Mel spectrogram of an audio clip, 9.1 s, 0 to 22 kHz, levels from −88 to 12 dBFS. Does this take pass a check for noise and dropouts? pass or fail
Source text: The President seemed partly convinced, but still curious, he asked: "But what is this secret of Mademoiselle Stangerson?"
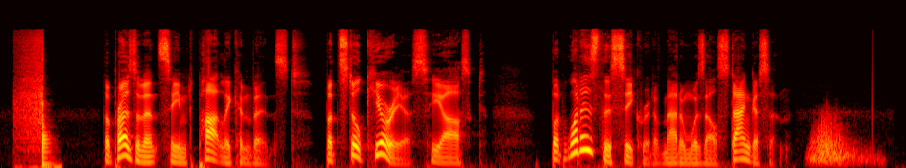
fail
